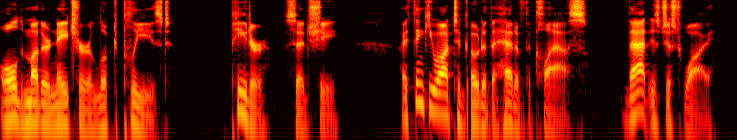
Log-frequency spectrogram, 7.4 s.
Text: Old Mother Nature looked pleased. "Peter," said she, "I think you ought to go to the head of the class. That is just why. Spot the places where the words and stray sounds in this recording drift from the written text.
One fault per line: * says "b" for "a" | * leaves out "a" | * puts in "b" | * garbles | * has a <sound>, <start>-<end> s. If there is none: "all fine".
* has a dropout, 4.7-4.7 s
